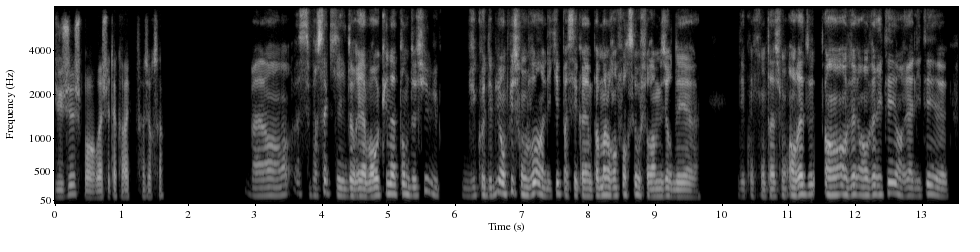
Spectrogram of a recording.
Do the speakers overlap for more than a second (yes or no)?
no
